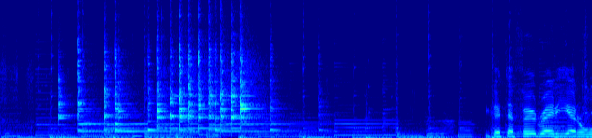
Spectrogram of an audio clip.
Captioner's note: bell ringing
